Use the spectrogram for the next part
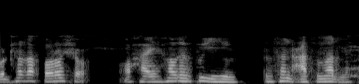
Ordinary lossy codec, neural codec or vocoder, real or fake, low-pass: AAC, 16 kbps; codec, 16 kHz in and 24 kHz out, 2.2 kbps, FireRedTTS-2 codec; fake; 7.2 kHz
